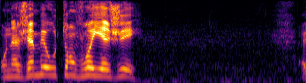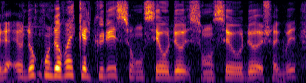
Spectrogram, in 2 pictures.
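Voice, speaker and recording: A man talks at a moderate pace in a high pitch with ordinary pitch variation. His loudness swings widely, and he takes long, frequent pauses. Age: 80s+. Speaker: retired teacher interviewed in street. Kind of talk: street interview. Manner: halting, many repetitions.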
